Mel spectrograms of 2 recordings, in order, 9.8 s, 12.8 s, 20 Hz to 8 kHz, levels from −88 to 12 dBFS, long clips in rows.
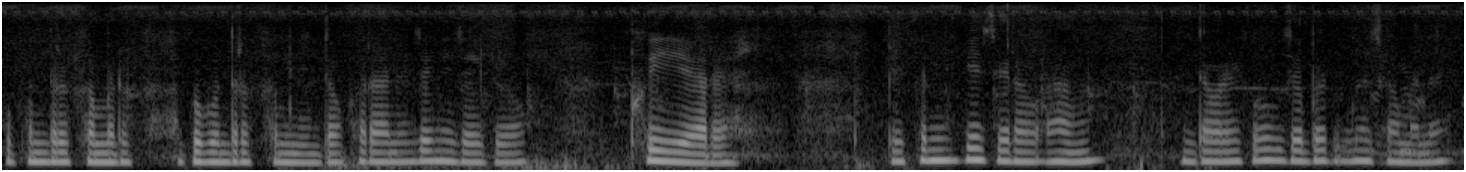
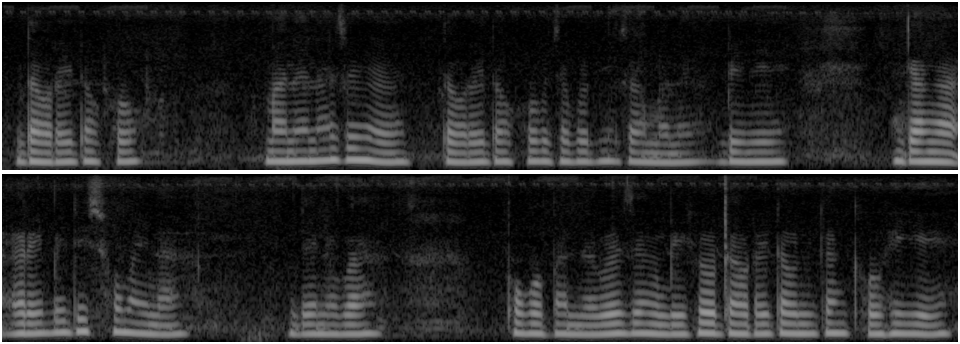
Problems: constant background noise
